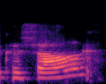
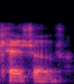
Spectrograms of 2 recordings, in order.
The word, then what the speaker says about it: Keshav: Yeah, it's pronounced Keshav. Keshav, But see? I was getting it all wrong.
